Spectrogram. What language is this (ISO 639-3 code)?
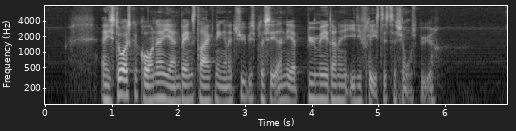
dan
